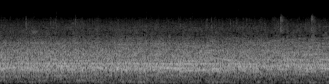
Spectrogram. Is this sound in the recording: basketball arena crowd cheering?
yes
